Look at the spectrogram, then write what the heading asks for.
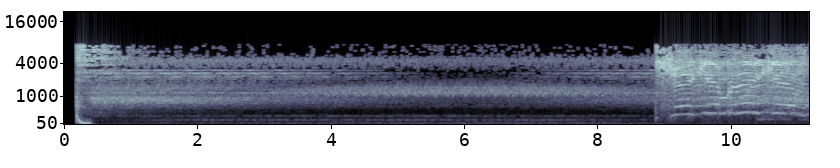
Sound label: Hardbass; Cheeki Breeki; Anthem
